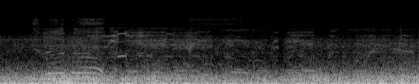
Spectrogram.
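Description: Airflow of a paraglider in flight buffeting the camera microphone, a loud steady rumble. Faint snatches of a voice rise out of it about half a second in and again near the middle.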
